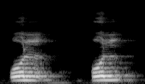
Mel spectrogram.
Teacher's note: Yang betul adalah ada tebal tapi ketebalannya tidak berlebihan.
